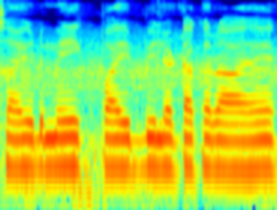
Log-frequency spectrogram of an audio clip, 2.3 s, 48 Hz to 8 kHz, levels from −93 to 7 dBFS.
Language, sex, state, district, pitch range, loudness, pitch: Hindi, male, Uttar Pradesh, Shamli, 135-140 Hz, -15 LUFS, 140 Hz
